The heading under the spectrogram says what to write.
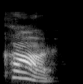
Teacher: esse A tem um som A, bem aberto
